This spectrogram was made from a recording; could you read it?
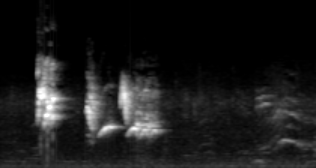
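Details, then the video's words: Magpie-robin (kacer) giving a few loud, harsh, buzzy rasping notes in quick succession, followed by a faint, softer warble against a quiet background. "suara burung kacer mantap cur"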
